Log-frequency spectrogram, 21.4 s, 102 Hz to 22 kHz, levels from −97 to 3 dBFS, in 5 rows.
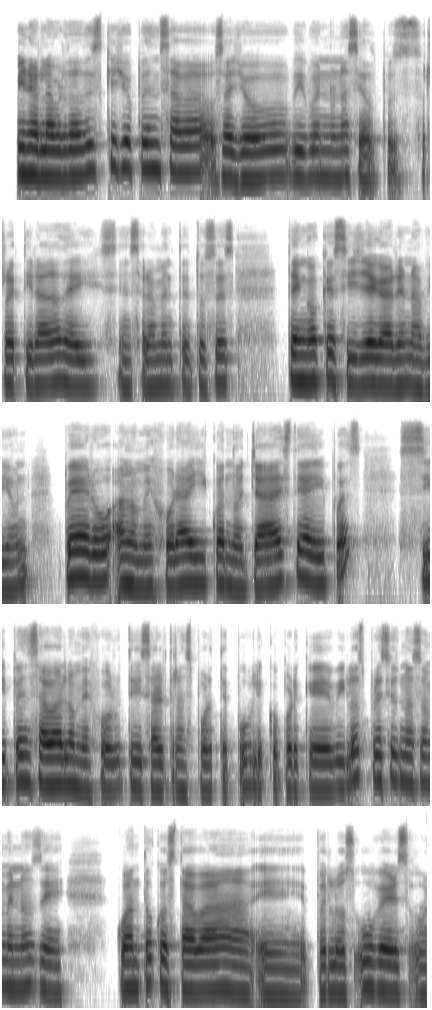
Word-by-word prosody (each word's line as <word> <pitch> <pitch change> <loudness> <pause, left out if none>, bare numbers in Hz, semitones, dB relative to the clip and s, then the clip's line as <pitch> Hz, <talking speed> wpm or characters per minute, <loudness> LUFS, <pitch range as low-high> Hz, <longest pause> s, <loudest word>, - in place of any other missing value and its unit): Mira, 215 -1 +5
la 200 0 +5
verdad 200 +1 +2
es 225 0 -2
que 265 +2 -3
yo 250 0 +1
pensaba 235 -2 0
O - - -2
sea, 195 +1 +1
yo 190 +3 +1
vivo 200 -1 -1
en 200 0 -5
una 195 +1 -4
ciudad, 90 - -4
pues, - - -11
retirada 170 +1 0
de 180 - +1
ahí, 165 0 -2
sinceramente, 165 0 -7
entonces, 170 +2 -6 0.5
tengo 185 -1 +3
que 195 0 0
sí 175 -2 -3
llegar 170 -1 +4
en 170 0 -2
avión, 160 +1 -5 0.3
pero 210 -2 +5
a 185 - +2
lo 180 -1 +3
mejor 170 +1 -1
ahí 185 0 +3
Cuando 180 -3 +1
ya 170 +3 +3
esté 195 +3 -1
ahí 190 -2 +4
pues, 260 +10 -3 0.4
sí 195 - -5
pensaba 190 -1 +4
a - - +5
lo 190 0 +1
mejor 170 -1 -2
utilizar 170 -1 -3
el 165 - -2
transporte 165 0 -6
público, 175 0 -6
porque 165 0 0
vi 175 +1 -3
los 225 +5 -2
precios 210 -2 -3
más 200 -1 -3
o 200 - -3
menos 185 0 -3
de 165 -3 -3 0.5
cuánto 180 +2 0
costaba, 175 -3 +2
eh, 150 -1 -5
pues 165 0 -3
los 160 -1 -2
Ubers 175 -3 +2
o 155 - -7
180 Hz, 170 wpm, -23 LUFS, 165-195 Hz, 0.5 s, Mira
